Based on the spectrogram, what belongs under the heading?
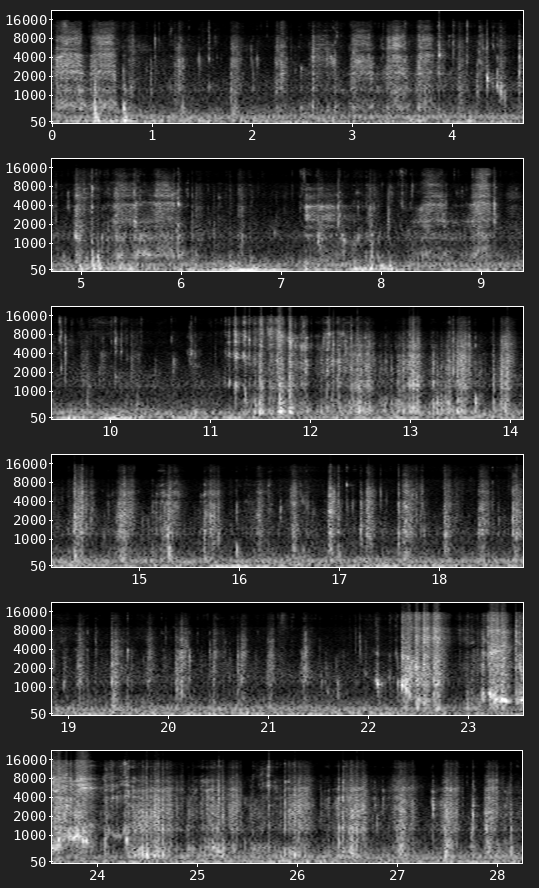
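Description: Close-miked chewing of pani puri: crisp fried puri shells filled with spiced water crunching and crackling in the mouth in a steady run of small crunches. Two louder stretches of about a second and a half stand out, one about a third of the way in and one about four-fifths of the way through.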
